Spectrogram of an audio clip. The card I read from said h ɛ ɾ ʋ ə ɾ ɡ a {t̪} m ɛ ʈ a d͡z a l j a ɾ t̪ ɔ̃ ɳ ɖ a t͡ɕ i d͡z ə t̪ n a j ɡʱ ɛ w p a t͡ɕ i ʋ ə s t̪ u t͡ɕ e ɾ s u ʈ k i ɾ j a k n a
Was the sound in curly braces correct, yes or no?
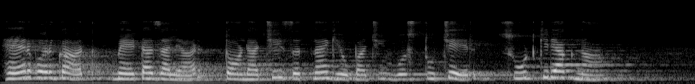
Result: yes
